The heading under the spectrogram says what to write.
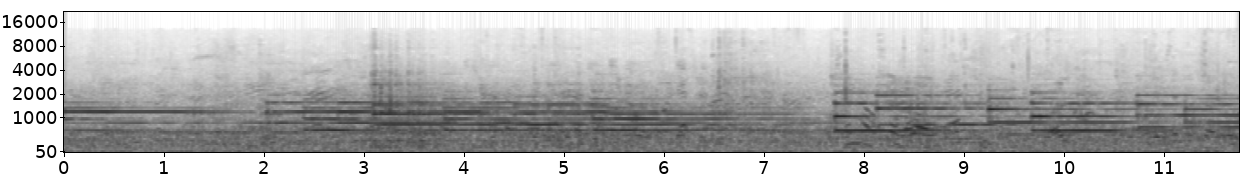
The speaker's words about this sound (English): Oi, the bells!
